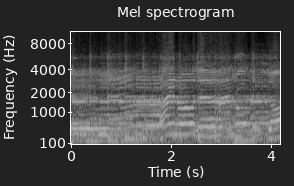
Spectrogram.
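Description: A 1959 country record playing from a 45 rpm single: a small country band, with a lead line that glides up in pitch about two seconds in.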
